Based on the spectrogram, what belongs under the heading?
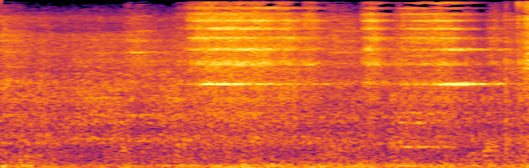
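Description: A passenger train moving at a station, rumbling low and steady. From about two seconds in comes a high-pitched metallic squeal that lasts about three seconds, with a short break in the middle.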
